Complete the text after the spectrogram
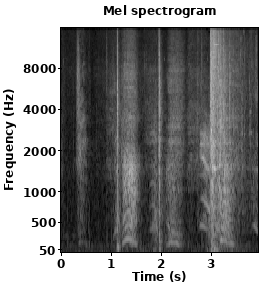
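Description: Fists thud in a brawl.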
